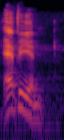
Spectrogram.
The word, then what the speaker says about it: Evian: pronouncing this course wrong and Rich it was Evian that's how the announcers pronounce it but I I pronounce a lot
